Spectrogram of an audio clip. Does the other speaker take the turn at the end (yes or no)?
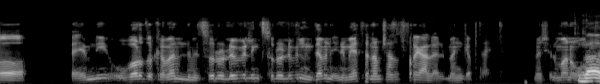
yes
